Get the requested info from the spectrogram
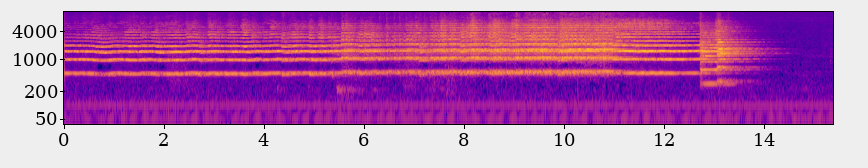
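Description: Rigoutat oboe holding one long note, bending slightly in pitch and swelling louder and brighter through the middle. Near the end it breaks into a few quick notes, including a lower one, then stops.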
